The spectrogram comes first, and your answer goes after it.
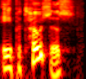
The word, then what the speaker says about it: apoptosis: it so the term a puto --ss coined in 1972 newspaper they specifically said that the P should be silent the second P should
